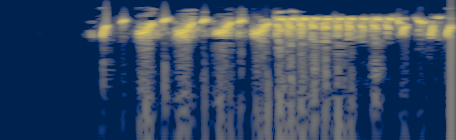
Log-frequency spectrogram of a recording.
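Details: European goldfinch in Moroccan song style, with gazarat and srrr bertbertio elements, launching after a short silence into quick, varied twitters. These build into a continuous tinkling, buzzy warble that runs to the end.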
